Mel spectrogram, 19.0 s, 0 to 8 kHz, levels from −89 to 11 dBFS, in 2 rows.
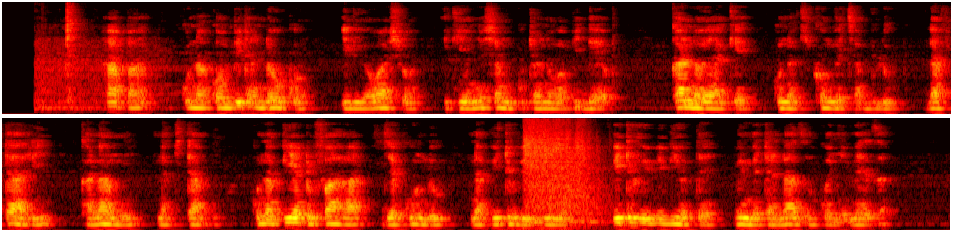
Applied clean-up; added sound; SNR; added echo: none; Tools; 8 dB; reverberation time 0.3 s.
